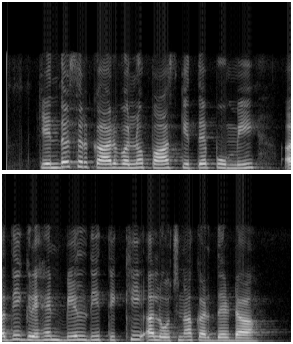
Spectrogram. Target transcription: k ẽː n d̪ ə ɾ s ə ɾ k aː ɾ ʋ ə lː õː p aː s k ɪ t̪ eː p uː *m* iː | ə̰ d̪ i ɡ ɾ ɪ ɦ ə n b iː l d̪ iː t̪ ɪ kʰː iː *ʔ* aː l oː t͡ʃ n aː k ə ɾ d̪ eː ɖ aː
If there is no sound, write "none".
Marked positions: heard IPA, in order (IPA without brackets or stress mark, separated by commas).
m, ʔ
